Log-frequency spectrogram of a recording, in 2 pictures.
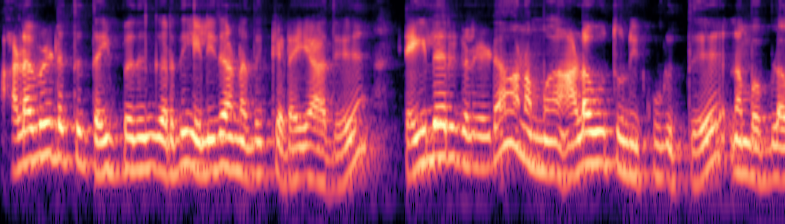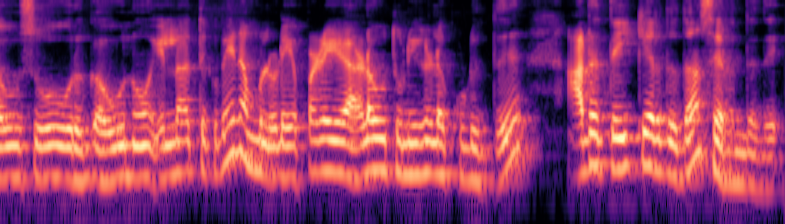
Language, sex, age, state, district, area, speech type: Tamil, female, 60+, Tamil Nadu, Salem, rural, spontaneous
